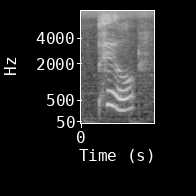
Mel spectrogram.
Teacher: For instance, p in pill is aspirated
